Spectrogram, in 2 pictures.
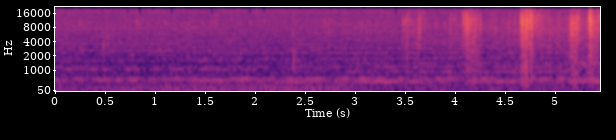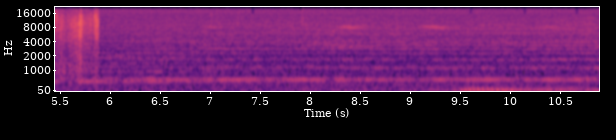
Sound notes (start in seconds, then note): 3.7 gravel crunching; 3.7 pensive music continues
